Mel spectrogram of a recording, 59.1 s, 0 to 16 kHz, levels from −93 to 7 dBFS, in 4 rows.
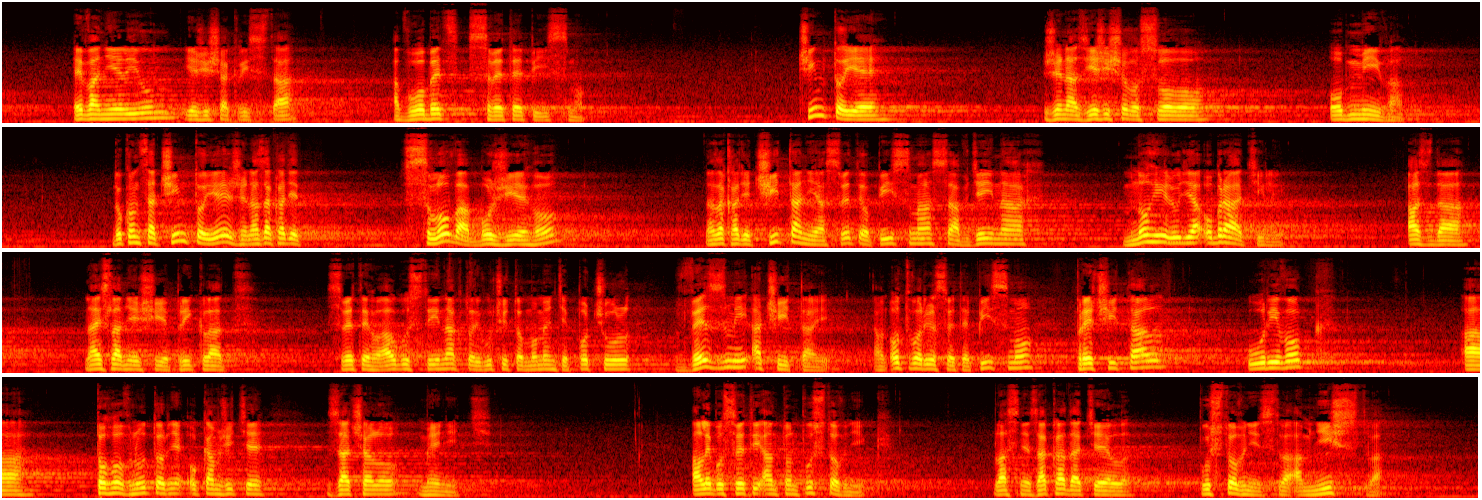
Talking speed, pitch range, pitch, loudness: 75 wpm, 120-150 Hz, 135 Hz, -22 LUFS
